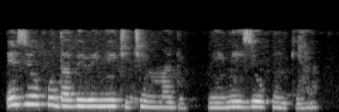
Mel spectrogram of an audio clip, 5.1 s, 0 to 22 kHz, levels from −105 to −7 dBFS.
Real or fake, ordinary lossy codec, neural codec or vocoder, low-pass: real; none; none; 7.2 kHz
